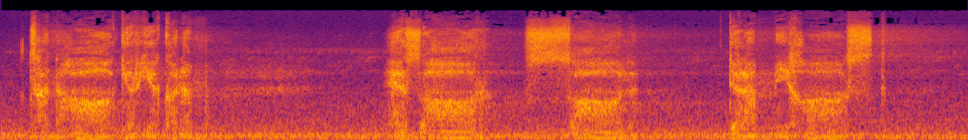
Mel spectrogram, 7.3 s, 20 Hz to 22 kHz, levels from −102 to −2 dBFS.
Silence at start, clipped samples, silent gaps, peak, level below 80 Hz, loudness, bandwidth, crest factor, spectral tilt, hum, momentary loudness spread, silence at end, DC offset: 0 s; under 0.1%; none; -2 dBFS; -38 dBFS; -16 LUFS; 16 kHz; 18 dB; -1.5 dB/octave; none; 18 LU; 0 s; under 0.1%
